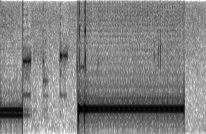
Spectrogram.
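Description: Telephone line tones during a call transfer: a steady dual tone, then a few short beeps after a brief pause, then a long, loud, steady single tone lasting about two seconds before cutting off. No voices.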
